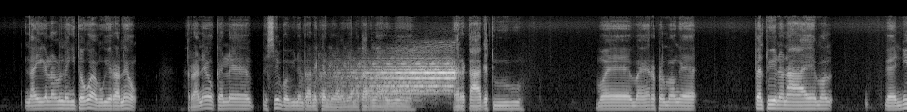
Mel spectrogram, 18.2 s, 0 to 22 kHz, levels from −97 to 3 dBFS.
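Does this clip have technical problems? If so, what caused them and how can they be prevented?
Yes. A feedback howl runs from 5.98 to 9.39 s, peaking about 7 dB above the speech. Another device in the room kept re-capturing the loudspeaker, gaining level each trip, narrowing to a tone near 1.5 kHz with repeats roughly every 300 ms. Joining only one device per room, or muting the others, prevents it.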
